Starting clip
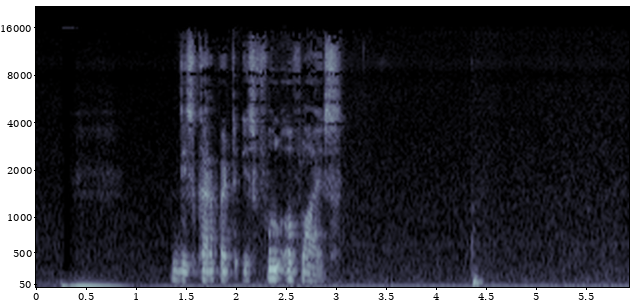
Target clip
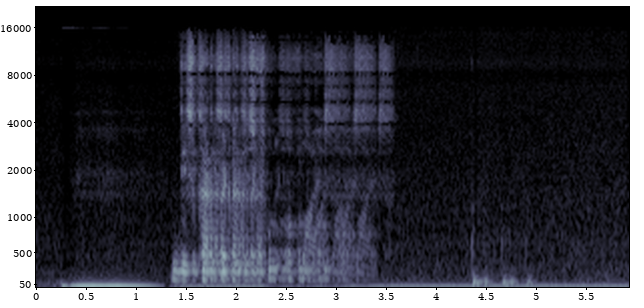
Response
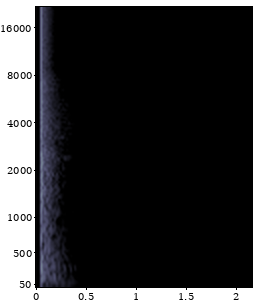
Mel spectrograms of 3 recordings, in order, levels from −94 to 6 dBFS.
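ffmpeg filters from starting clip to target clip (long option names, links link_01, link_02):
-filter_complex "[0:a]aecho=1:1:105|294|339|367|539:0.299|0.422|0.126|0.251|0.237,asplit=3[link_01][link_02][link_03];[link_01]afade=type=out:start_time=2.27:duration=0.02[link_04];[link_02]acompressor=threshold=-38dB:ratio=6,afade=type=in:start_time=2.27:duration=0.02,afade=type=out:start_time=4.4:duration=0.02[link_05];[link_03]afade=type=in:start_time=4.4:duration=0.02[link_06];[link_04][link_05][link_06]amix=inputs=3:normalize=0,volume=-1.5dB"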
